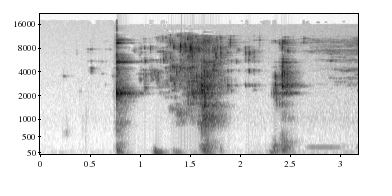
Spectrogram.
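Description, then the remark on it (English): A sharp glass clink, then Fever-Tree Premium Indian Tonic Water is poured into a glass for a gin and tonic in two splashy, fizzing bursts separated by a short pause. No voices are heard. “Okay, well, I'm going to make mine. I've got the Fevertree Premium Indian Tonic Water tonight.”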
